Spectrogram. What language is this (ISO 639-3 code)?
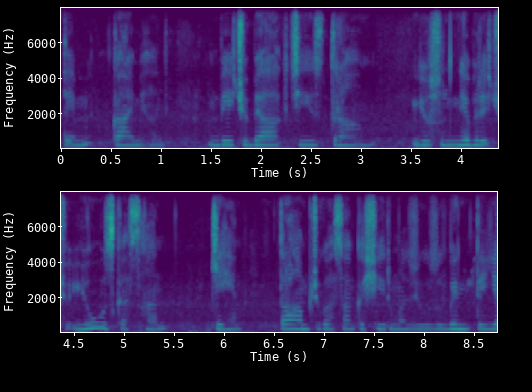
kas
